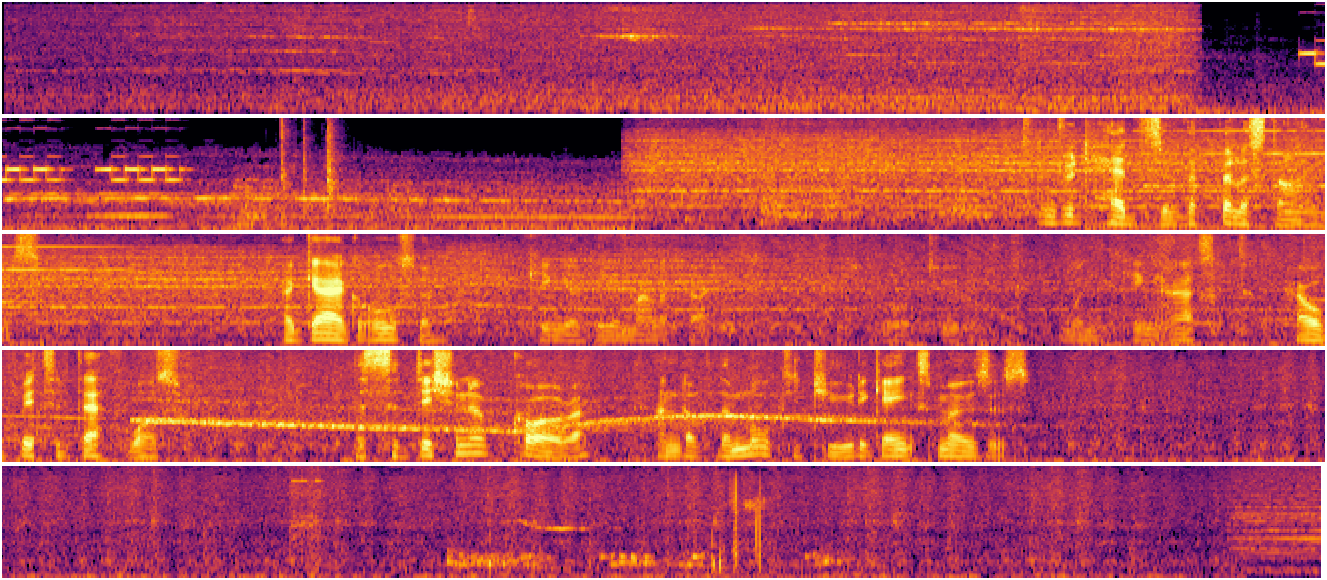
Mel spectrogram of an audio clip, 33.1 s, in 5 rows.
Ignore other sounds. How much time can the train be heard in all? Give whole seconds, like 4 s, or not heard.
33 s.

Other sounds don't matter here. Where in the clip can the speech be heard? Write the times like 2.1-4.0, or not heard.
11.8-13.4, 14.6-20.9, 21.6-25.1.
